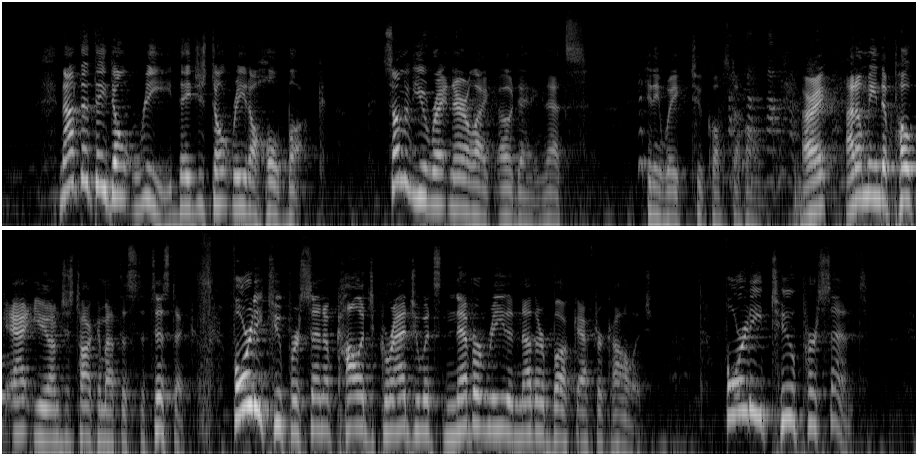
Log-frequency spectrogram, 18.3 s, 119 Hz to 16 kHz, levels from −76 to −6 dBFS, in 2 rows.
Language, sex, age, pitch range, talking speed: English, male, 40-59, 150-205 Hz, 175 wpm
